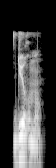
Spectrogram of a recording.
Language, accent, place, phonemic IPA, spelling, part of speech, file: French, France, Lyon, /dyʁ.mɑ̃/, durement, adverb, LL-Q150 (fra)-durement.wav
- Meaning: 1. sternly, harshly 2. with difficulty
